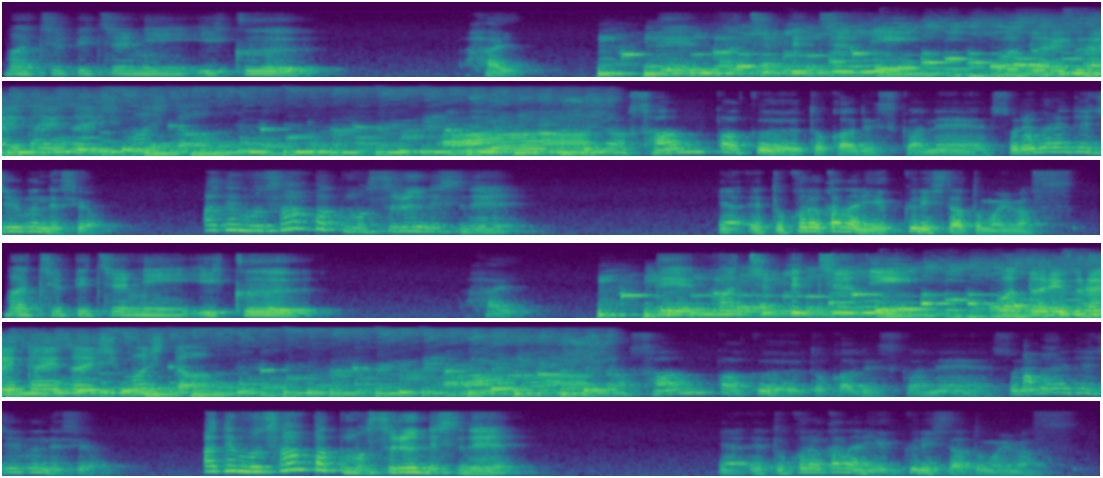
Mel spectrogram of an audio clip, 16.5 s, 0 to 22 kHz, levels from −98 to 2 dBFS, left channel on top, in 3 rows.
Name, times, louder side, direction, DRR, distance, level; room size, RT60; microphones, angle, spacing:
voice 1, 0.0-1.6 3.3-4.6 5.0-6.6 12.0-13.6, right 4 dB, 60° right, 0.4 m, -22 dB
sound 1, 3.0-8.5, left 1 dB, 15° right, 0.5 m, -22 dB
voice 2, 7.7-11.5 14.6-16.2, left 5 dB, 70° left, 0.3 m, -24 dB
3.3 x 2.1 x 3.2 m
head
